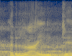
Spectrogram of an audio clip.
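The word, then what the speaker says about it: write: यहां जो डब्ल्यू लिखा गया है ना, यह साइलेंट है। मतलब इसे नहीं पढ़ेंगे। इसे क्या पढ़ा जाएगा? राइट।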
